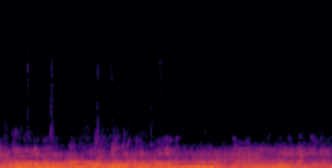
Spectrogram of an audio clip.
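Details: Aggressive cattle lowing: a long, steady, tonal moo holds level for over a second, then drops at its end, followed by a shorter, higher call. Men's voices talk over it against a constant background rumble.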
